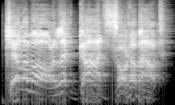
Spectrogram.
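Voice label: robot normal to combat; mrgutsy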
